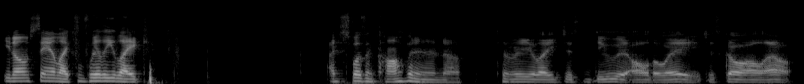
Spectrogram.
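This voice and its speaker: A man's voice: medium pitch, fairly even intonation, normal speed, clean tone. A young man casually reacting to his own old videos, teasing and talking to himself. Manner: wry, teasing, talks to himself.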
